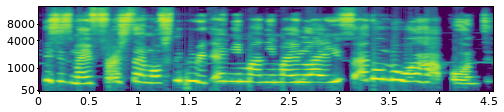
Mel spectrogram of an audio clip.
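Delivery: high, pleading sob in the voice; begging and crying. A narrator's reading. Accused girl begging the police, crying. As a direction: beg for your life through tears. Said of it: "begging and crying".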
